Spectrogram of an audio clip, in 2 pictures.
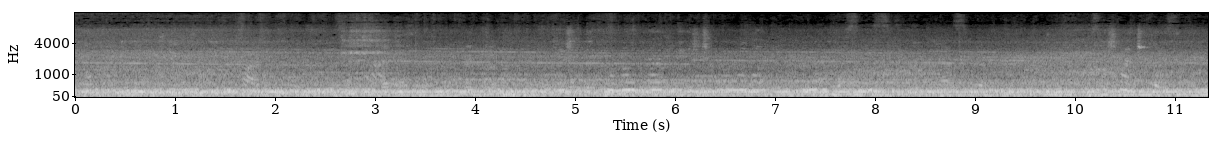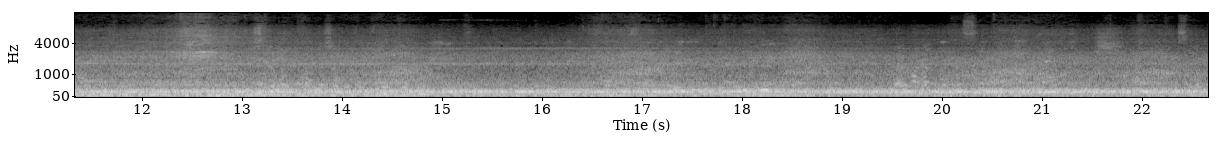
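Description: Siemens B80 light-rail car heard from inside, running on the track and slowing into a station: a steady low rumble of wheels and running gear with a faint high whine and occasional clicks.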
